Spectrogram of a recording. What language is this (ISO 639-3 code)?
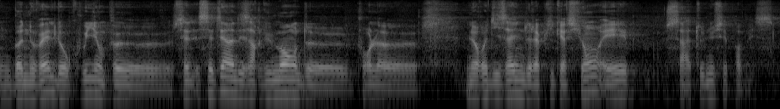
fra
